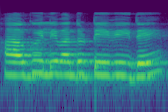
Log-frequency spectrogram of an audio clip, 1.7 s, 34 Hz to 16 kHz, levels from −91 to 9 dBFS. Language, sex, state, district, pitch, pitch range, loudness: Kannada, female, Karnataka, Bidar, 260 Hz, 255-270 Hz, -15 LUFS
